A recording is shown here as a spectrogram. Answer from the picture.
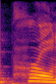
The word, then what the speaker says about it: pearl: 那这个 pearl 呢跟 girl 的发音是一样的，我们除去前面的辅音就是 earl 实际上是一个卷舌这个音搭配后面舌侧音的处理，所以这个时候大家一定要注意舌头是有一个非常卷的状态，去过渡到舌尖抵上齿龈这样的动作，所以是 earl, pearl, pearl.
